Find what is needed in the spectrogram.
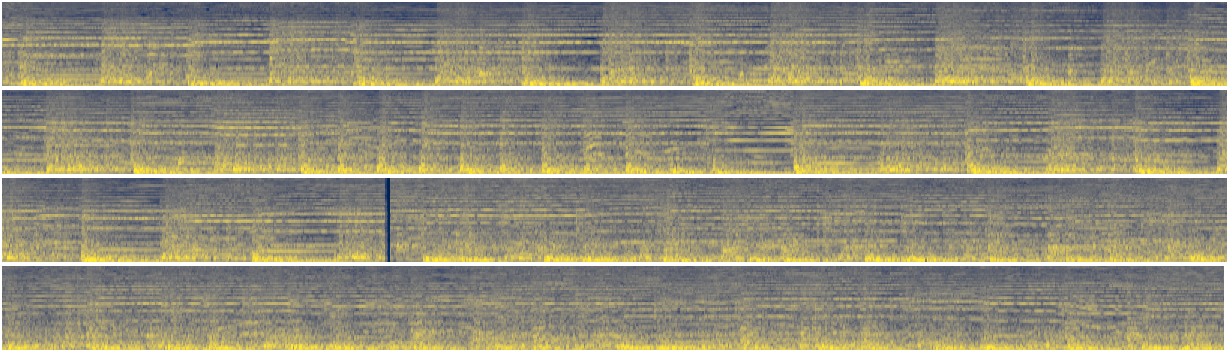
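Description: Scout pipe band playing: a bagpipe with saxophone and trumpet over a steady beat of snare drums and bass drum. About two-thirds through, the drumming becomes denser.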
